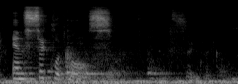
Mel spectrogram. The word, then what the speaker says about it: encyclical: very good um the the pronunciation should you ever need this is encyclicals encyclical I mean it's not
